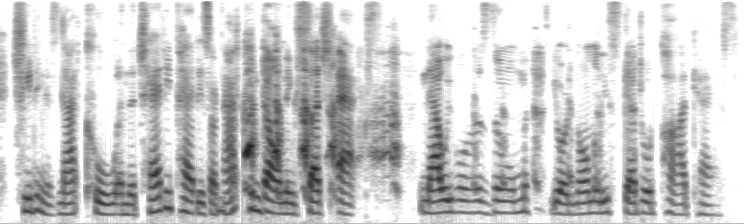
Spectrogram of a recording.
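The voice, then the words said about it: Formal announcer-style disclaimer voice. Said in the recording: “put on my disclaimer voice.”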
